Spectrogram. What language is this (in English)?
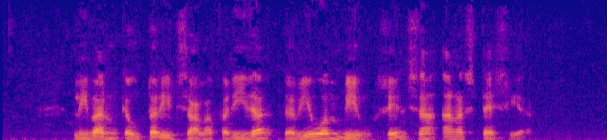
Catalan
